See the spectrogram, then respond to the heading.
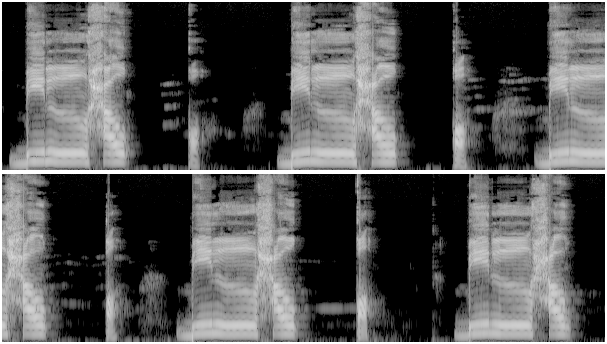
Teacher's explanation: bila kita berhenti pada kalimah al-haqq ataupun bil haqq ni, kita kena lantunkan qalqalah.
